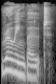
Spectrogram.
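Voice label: "rowing boat", British English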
